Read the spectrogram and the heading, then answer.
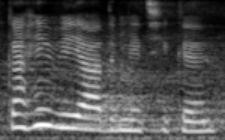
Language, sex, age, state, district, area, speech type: Maithili, female, 18-30, Bihar, Begusarai, rural, spontaneous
